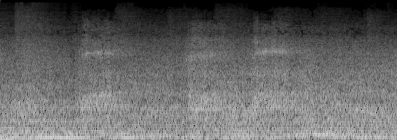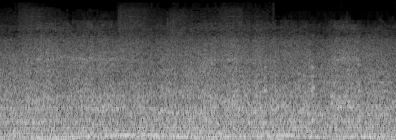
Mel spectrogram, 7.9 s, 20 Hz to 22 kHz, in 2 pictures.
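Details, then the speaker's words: 1985 AG-Chem TerraGator fertilizer spreader running with a deep, even diesel rumble and no knocks or misses over outdoor noise; engine sounds good. "It sounds good."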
